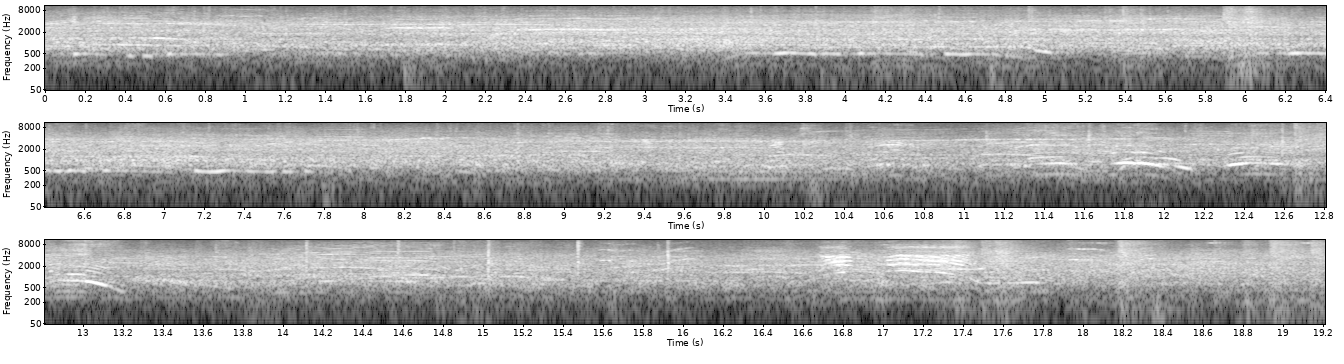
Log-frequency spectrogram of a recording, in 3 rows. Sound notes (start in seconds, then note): 3.7 crowd cheering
